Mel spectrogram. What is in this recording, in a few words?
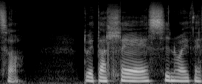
"lles", Welsh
